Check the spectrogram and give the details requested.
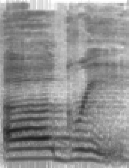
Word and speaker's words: agree: it's at the beginning agree you hear that schwa sound at the beginning how about panda shout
